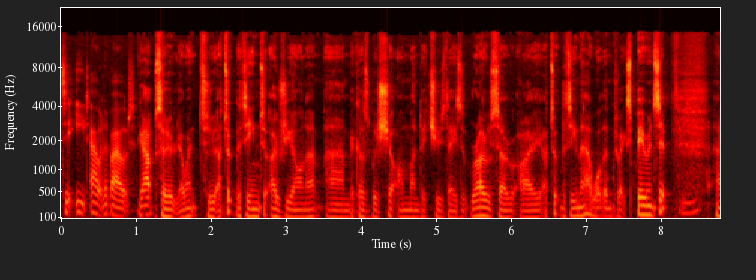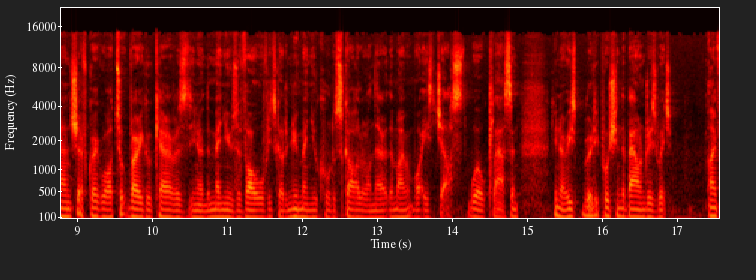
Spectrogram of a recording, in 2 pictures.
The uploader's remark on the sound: We were live from the Hero Dubai Desert Classic!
